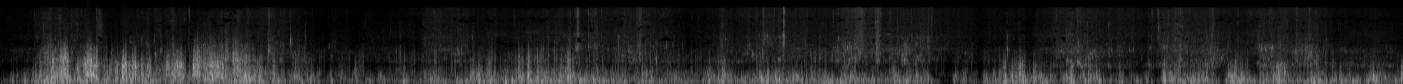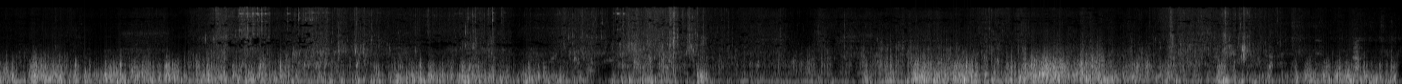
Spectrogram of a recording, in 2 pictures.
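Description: Wind buffeting the microphone in gusts. The noise rises and falls unevenly, strongest about a second in and again near the end.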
